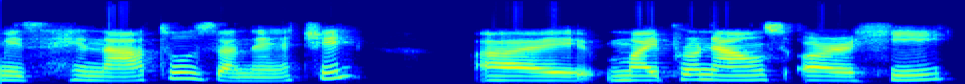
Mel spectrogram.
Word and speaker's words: Renato: É isso, meu nome está certo, é Renato. Esse R no começo tem som de H na língua inglesa.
